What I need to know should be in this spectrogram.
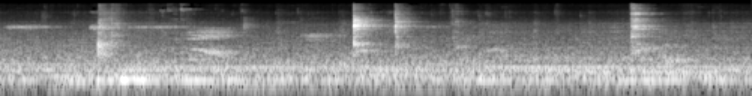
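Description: A metal cup clinks against a metal tumbler.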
